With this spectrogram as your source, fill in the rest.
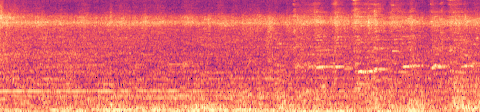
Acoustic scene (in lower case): subway train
